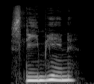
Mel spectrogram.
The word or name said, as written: slimhinde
